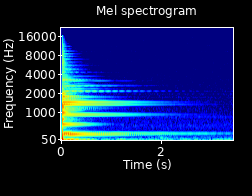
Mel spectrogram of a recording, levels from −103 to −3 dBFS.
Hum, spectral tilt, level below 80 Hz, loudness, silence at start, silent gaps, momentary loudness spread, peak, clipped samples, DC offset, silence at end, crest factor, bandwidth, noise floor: 60 Hz at -85 dBFS; -5.5 dB/octave; -44 dBFS; -32 LUFS; 0 s; none; 26 LU; -4 dBFS; under 0.1%; under 0.1%; 2.25 s; 30 dB; 15.5 kHz; -66 dBFS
